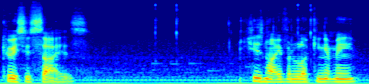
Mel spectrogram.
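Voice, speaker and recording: Male streamer, medium pitch, dramatic read-aloud narration of a visual novel. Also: flat delivery, normal speed, vocal fry, a little mellow.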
